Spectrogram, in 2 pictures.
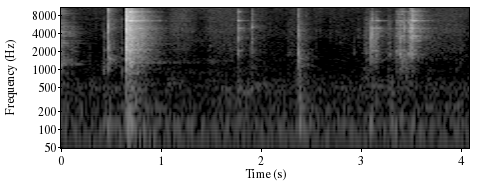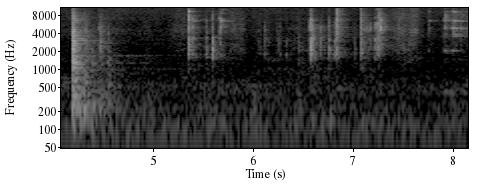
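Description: A flat-head screwdriver releasing the plastic retaining clips of a washer drain pump, then the pump being pulled off the motor shaft: scattered clicks and knocks, the loudest a sharp click about half a second in and a duller knock about four seconds in.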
